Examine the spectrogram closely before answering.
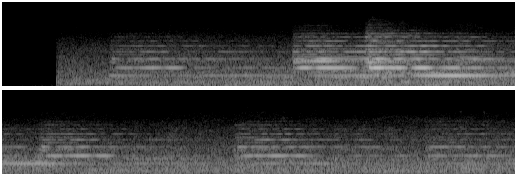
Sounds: church bell ringing

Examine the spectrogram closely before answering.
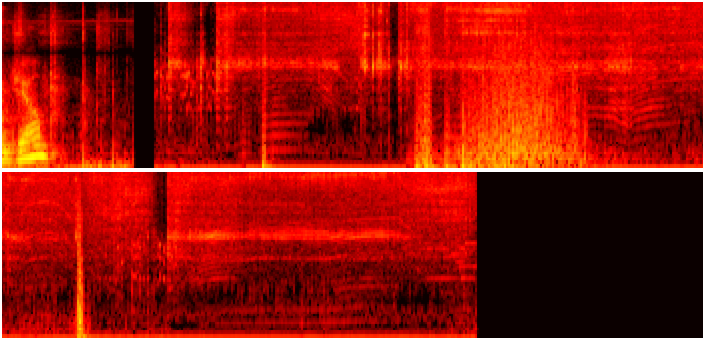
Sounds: Speech, inside a small room

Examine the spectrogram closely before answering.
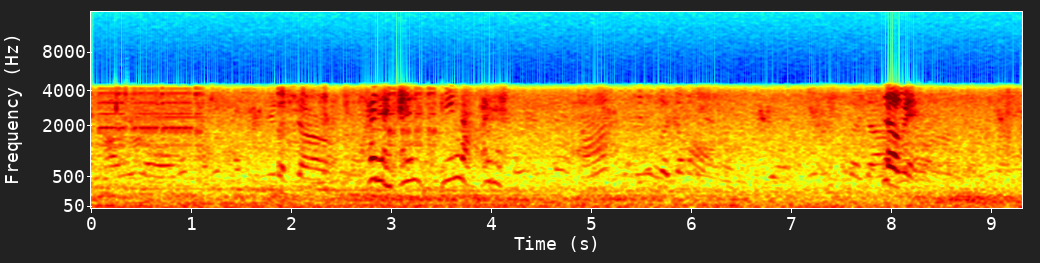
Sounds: Children playing, Speech

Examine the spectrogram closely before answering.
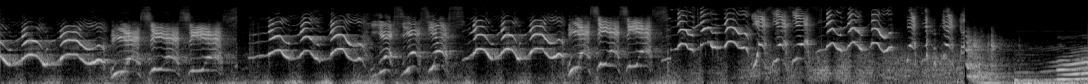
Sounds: Speech, Male speech

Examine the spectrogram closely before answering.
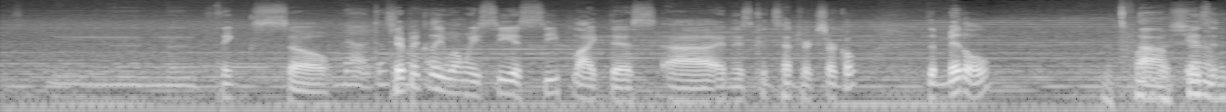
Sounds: Speech, Music

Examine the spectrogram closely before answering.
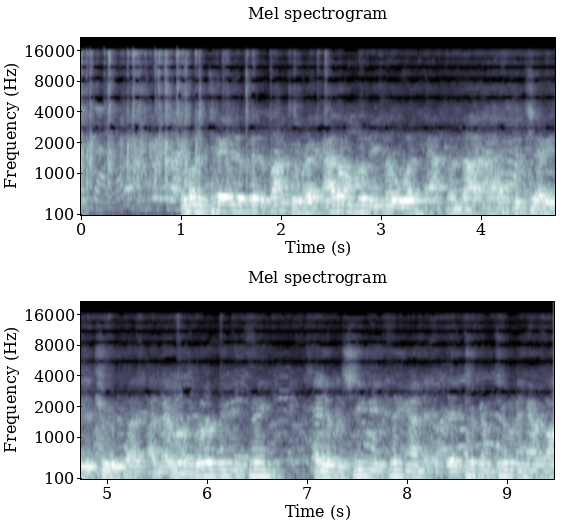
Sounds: Speech

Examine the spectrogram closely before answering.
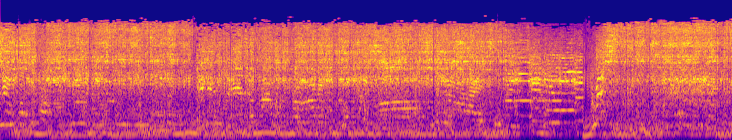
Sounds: Music, Speech

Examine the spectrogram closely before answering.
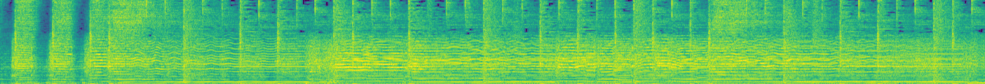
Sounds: Music

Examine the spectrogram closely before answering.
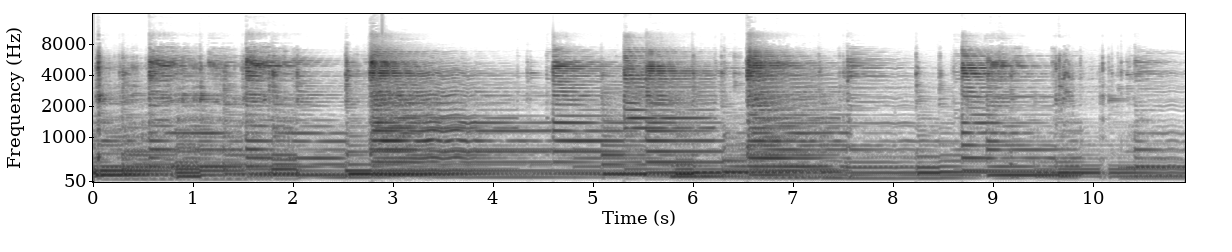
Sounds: Music, Electric guitar, Musical instrument, Effects unit, Plucked string instrument, Guitar

